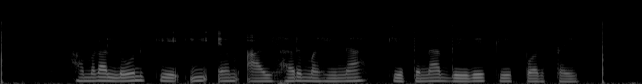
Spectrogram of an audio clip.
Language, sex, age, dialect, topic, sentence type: Magahi, female, 25-30, Western, banking, question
